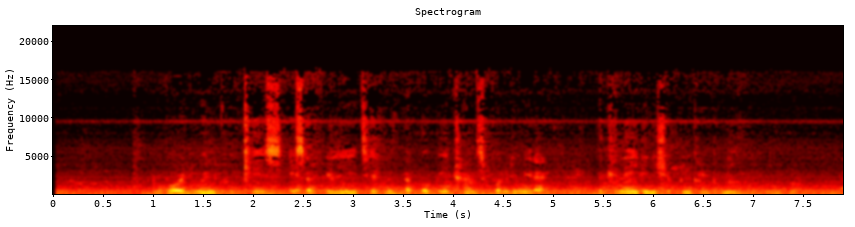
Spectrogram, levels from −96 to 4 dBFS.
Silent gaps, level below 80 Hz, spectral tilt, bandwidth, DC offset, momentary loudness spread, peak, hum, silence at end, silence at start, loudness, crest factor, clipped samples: none; -62 dBFS; -6 dB/octave; 16 kHz; under 0.1%; 19 LU; -10 dBFS; none; 0 s; 0.05 s; -29 LUFS; 20 dB; under 0.1%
